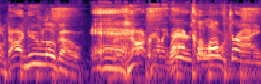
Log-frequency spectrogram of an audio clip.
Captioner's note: other rebels murmur in disagreement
